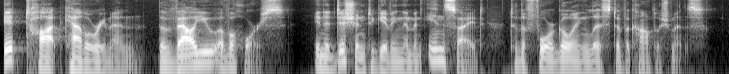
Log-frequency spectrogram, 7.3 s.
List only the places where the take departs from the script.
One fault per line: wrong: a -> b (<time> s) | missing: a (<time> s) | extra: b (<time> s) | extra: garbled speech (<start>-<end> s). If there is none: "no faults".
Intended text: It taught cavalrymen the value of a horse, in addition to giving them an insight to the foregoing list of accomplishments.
no faults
